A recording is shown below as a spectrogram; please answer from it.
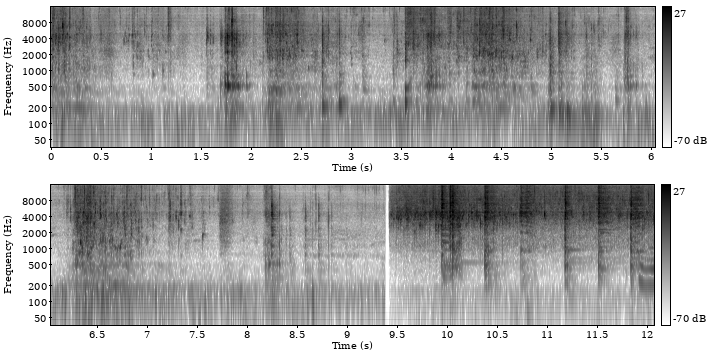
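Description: Fried galunggong fish and pakbet cooking in a pan, with steady sizzling and stirring scrapes that turn sharper and brighter toward the end, close and moderately loud with no talk.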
